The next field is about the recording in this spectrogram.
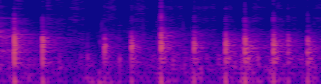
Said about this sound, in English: I'm writing in the dark.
